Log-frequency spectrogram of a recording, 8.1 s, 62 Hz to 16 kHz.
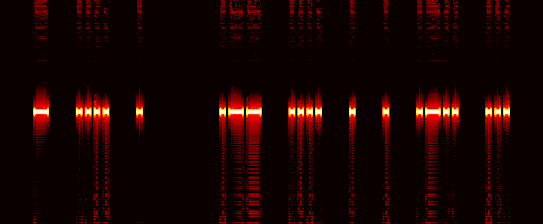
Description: Morse code, heard as a keyed tone, about 18 wpm, spaced as for 12 wpm, 1000 Hz. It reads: THE WHEELS
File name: qotdfiles / 12wpm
